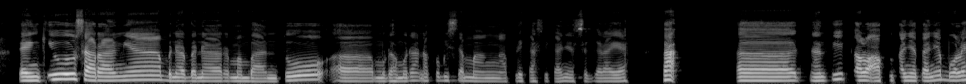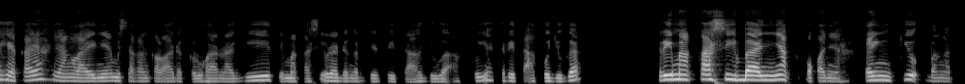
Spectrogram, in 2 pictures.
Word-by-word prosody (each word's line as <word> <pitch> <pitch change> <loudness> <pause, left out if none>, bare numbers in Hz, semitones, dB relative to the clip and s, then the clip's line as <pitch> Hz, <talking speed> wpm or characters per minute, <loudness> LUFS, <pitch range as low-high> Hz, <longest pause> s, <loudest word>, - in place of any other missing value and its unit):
Thank 180 0 +4
you 245 +1 +9
sarannya, 200 +1 +3
benar-benar 155 -1 -1
membantu, 155 +8 0
eee, 150 -2 -3
mudah-mudahan 155 +3 -4
aku - - -13
bisa 180 0 -7
mengaplikasikannya 145 0 -8
segera, 145 0 -6
ya. 150 +2 -4 0.3
Kak, 215 0 +4 0.6
eee, 180 0 +4
nanti 175 +9 -2
kalau 185 -1 +3
aku 165 - -2
tanya-tanya 175 +2 -1
boleh 190 +2 +1
ya, 195 -5 -1
Kak, 190 +1 -5
ya? 230 +3 0 0.2
Yang 165 - -5
lainnya 155 +1 -2
misalkan 155 -3 -8
kalau 140 0 -8
ada 140 0 -12
keluhan 140 +1 -8
lagi. 175 +9 -2
Terima 145 -3 -5
kasih 140 +4 -8
udah 160 - +1
denger 140 0 -8
ce 140 -1 -8
cerita 135 -1 -12
juga 135 -1 -8
aku 165 +4 -9
ya - - -4
cerita 155 -3 -7
aku 155 -1 -2
juga. 145 +8 -1 0.8
Terima 225 +3 +6
kasih 230 0 +3
banyak, 210 0 +6 0.2
pokoknya. 150 -2 -7 0.2
Thank 190 0 0
you, 215 - +3
banget. 150 -2 -11
165 Hz, 150 wpm, -23 LUFS, 150-190 Hz, 0.8 s, you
